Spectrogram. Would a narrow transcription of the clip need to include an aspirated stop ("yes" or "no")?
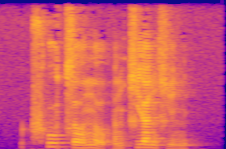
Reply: yes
